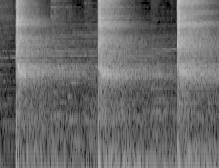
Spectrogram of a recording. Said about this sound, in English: And just then I heard a knock at the front door.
